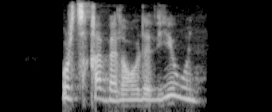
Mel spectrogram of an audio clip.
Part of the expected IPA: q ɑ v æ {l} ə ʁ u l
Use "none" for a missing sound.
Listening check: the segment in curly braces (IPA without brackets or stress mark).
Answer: l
